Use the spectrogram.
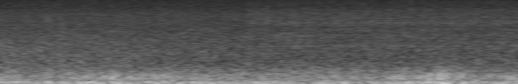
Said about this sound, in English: And as it goes past that far point, it starts to release its energy. And you can hear the thunder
